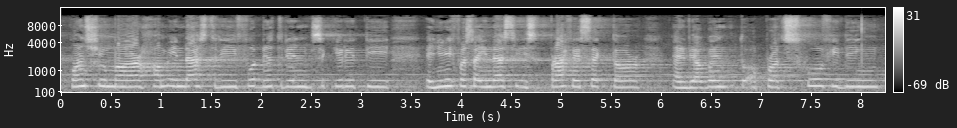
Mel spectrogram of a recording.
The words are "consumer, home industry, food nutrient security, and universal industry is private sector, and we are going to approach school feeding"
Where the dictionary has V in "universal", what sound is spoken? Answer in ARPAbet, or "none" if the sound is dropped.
F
